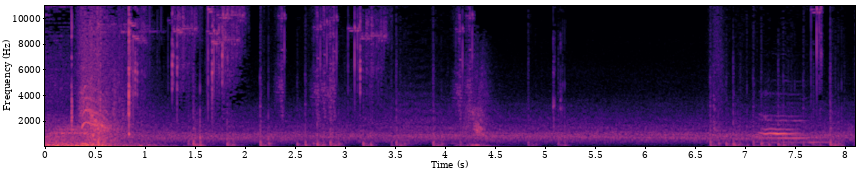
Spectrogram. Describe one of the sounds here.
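Light footsteps patter on wooden boards.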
